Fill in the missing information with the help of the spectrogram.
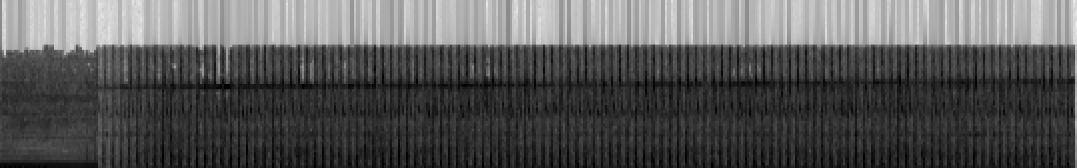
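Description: Soundtrack synth chords for about a second, then a loud, rapid, even rattle of short pulses, about ten a second, that cuts off abruptly at the end.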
